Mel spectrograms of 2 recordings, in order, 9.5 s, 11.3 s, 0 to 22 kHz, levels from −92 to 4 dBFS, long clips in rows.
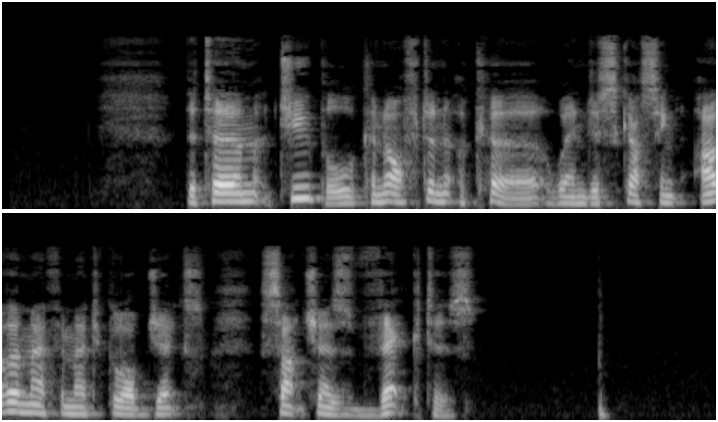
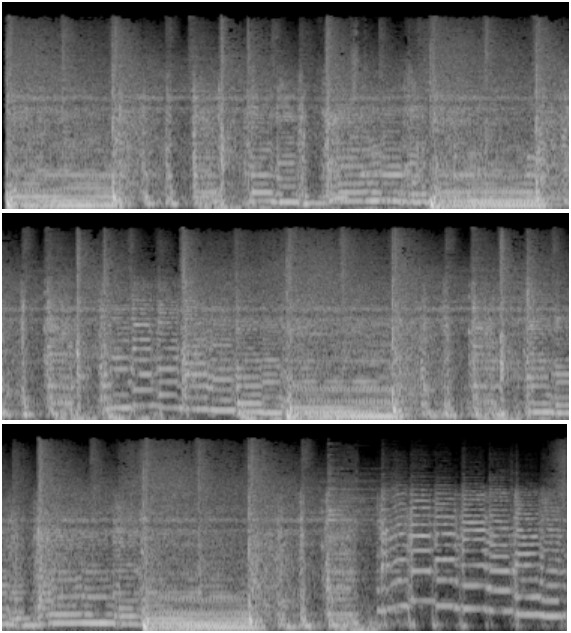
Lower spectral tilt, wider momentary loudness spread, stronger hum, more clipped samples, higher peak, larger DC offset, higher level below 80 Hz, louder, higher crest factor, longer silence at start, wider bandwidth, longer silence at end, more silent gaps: about the same, -5 dB/octave vs -4.5 dB/octave; first, 15 LU vs 4 LU; neither; neither; about the same, -4 dBFS vs -6 dBFS; neither; second, -64 dBFS vs -32 dBFS; about the same, -24 LUFS vs -23 LUFS; first, 22 dB vs 16 dB; first, 1.25 s vs 0 s; second, 11.5 kHz vs 16.5 kHz; first, 0.75 s vs 0 s; neither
